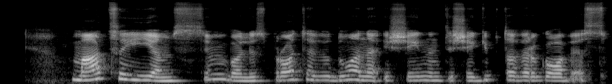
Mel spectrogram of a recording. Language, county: Lithuanian, Vilnius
